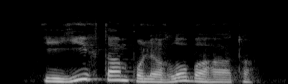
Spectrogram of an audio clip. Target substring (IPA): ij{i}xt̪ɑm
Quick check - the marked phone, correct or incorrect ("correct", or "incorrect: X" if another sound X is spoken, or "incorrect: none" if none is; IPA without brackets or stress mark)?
correct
